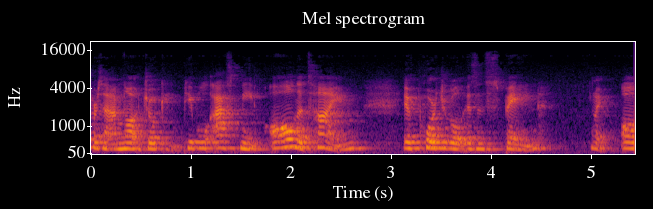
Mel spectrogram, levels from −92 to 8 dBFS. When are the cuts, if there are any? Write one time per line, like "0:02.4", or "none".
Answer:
none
